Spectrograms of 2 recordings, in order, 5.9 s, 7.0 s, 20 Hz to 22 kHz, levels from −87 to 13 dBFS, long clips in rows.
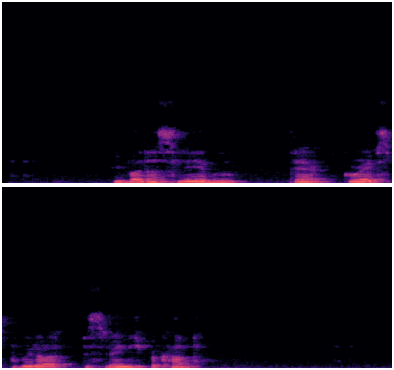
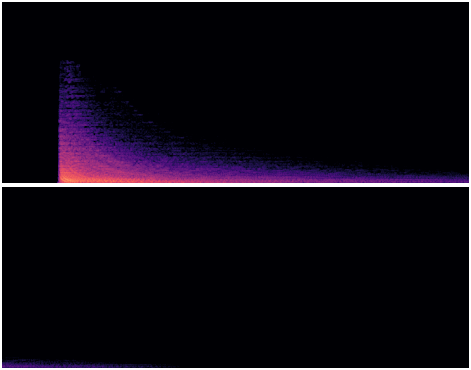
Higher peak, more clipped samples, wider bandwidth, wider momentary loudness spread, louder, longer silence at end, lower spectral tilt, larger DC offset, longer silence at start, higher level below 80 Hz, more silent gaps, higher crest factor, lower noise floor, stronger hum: second, -12 dBFS vs 0 dBFS; neither; second, 7 kHz vs 11 kHz; second, 9 LU vs 26 LU; second, -28 LUFS vs -20 LUFS; second, 1.45 s vs 5 s; about the same, -8 dB/octave vs -7 dB/octave; neither; first, 0.85 s vs 0.4 s; second, -56 dBFS vs -42 dBFS; neither; second, 18 dB vs 26 dB; second, -71 dBFS vs -85 dBFS; neither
